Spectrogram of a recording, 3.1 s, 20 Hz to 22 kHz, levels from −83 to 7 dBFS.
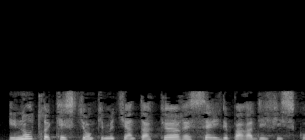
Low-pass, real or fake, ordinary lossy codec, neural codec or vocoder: none; real; none; none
